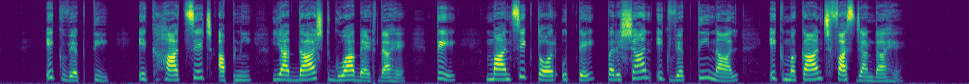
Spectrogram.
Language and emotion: Punjabi, neutral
